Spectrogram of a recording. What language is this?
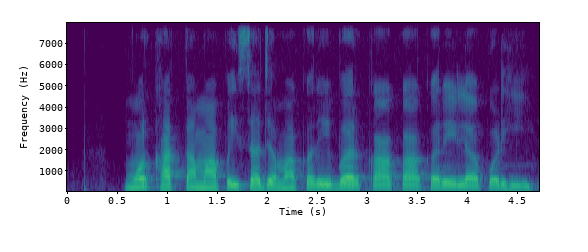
Chhattisgarhi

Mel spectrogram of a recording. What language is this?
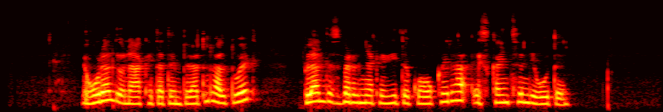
Basque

